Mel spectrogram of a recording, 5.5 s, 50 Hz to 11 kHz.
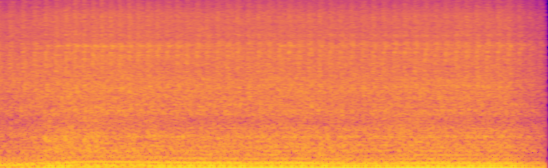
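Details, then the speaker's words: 2006 Subaru Outback 3.0 EZ30, code P0304 cylinder 4, after coil pack swap didn't help; lumpy uneven idle missing a beat about three times a second; cylinder misfire from valve spring retaining clips that came off. "As you can hear, the engine is still as sick as it was."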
